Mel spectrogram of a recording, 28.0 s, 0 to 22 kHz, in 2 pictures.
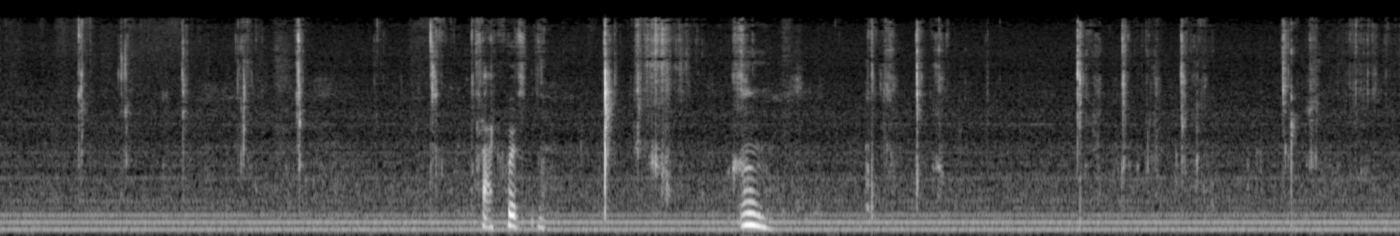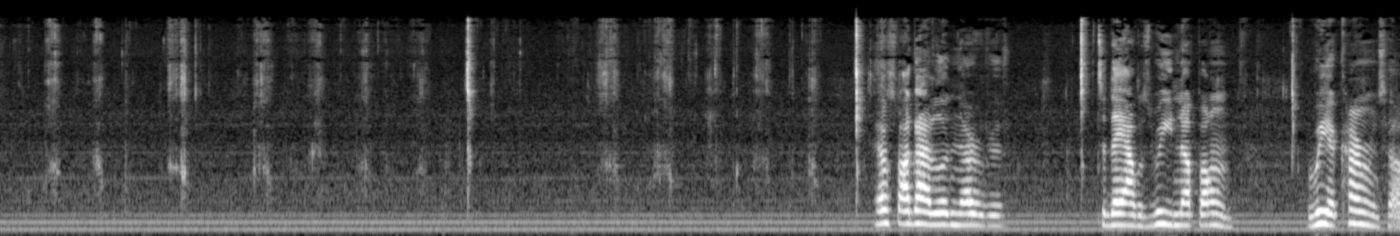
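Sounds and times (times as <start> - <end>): low steady hum: 0.0 - 28.0
chewing crispy food: 0.7 - 5.0, 6.0 - 7.7, 8.6 - 10.0, 10.7 - 22.8.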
